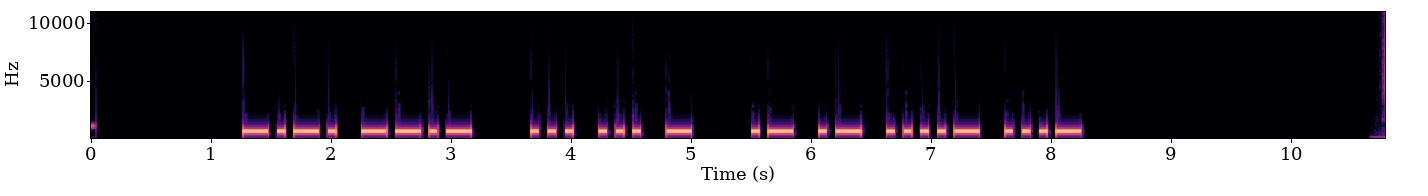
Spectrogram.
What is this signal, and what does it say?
Morse code, heard as a keyed tone, about 17 wpm, 700 Hz. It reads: CQ SST AA4V
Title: K1USN SST QSO Practice - 17wpm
